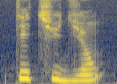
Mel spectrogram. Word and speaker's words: étudiant: Il est étudiant. Liaison. Il est étudiant. Étudiant. T is silent for both.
